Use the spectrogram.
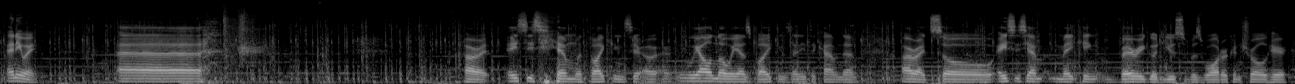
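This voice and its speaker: Male game caster, mid-pitch, croaky, casual rambling play-by-play, music underneath. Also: steady tone, normal speed. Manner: rambling and upbeat, frequent "uh" fillers, self-corrections. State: croaky, tired voice late in a long stream. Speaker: esports caster. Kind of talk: live play-by-play game commentary.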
